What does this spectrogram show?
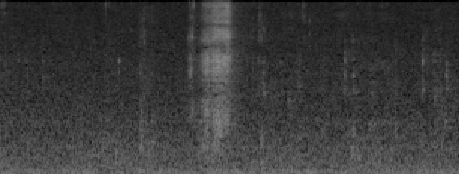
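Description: A person chewing a soft meat sandwich with faint wet mouth clicks, and one short, louder noisy sound about two seconds in.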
